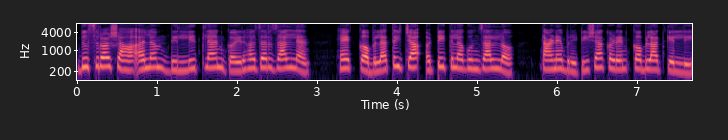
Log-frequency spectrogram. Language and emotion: Goan Konkani, neutral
